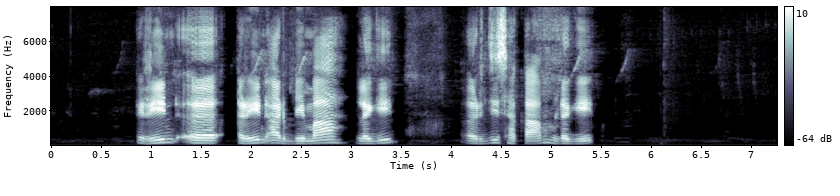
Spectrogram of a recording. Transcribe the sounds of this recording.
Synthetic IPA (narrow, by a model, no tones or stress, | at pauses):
ɾin | ɾinaɾbimaləɡit̪̚ | əɾd͡ʒisakamləɡit̪̚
